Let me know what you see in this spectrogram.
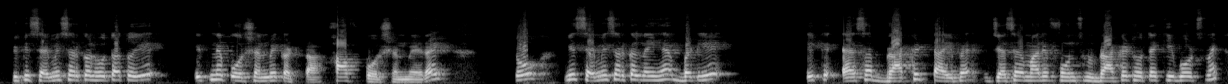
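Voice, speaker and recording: With a high, warm voice, this man walks a shorthand class through a whiteboard lesson. Patient throughout, he asks again and again if everyone's following and enunciates sample sounds slowly.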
